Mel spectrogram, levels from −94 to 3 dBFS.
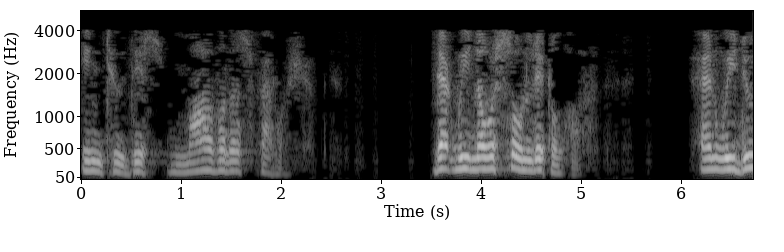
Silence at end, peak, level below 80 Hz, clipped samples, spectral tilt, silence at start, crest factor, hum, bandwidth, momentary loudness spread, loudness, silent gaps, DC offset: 0 s; -10 dBFS; -86 dBFS; under 0.1%; -5.5 dB/octave; 0 s; 22 dB; none; 4.2 kHz; 18 LU; -31 LUFS; 3.00-3.25 s, 3.37-3.46 s, 5.55-5.60 s, 5.73-6.07 s; under 0.1%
